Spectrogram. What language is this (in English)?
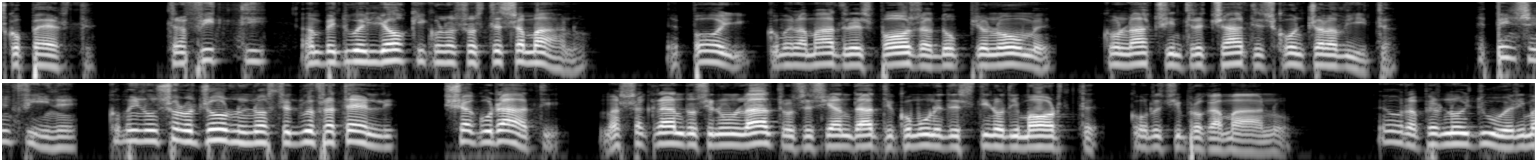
Italian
